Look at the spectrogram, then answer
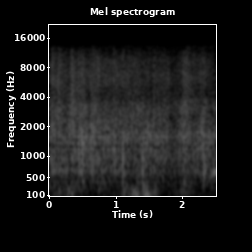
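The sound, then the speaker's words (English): An audience applauds God during a sermon, many hands clapping at once in a dense, sustained wash of sound that stays loud throughout with no voices breaking through. “And if you believe that, give him a hand clap right now.”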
